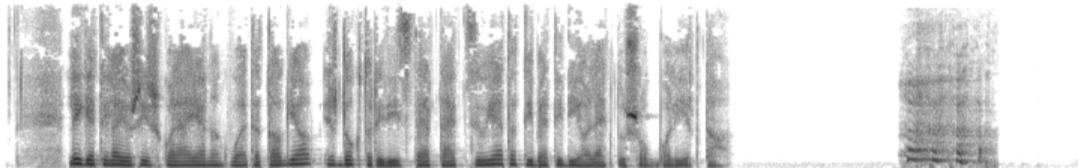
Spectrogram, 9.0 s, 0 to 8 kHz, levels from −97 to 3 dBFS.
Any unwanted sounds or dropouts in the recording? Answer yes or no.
yes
